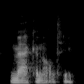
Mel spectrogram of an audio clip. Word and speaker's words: McAnulty: us it's so it's spelled MCA but it's pronounced McNulty awesome awesome well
